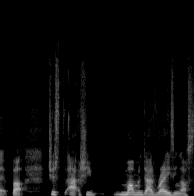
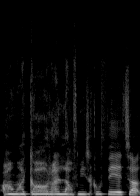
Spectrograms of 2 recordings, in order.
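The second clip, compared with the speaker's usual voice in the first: imitated gushing delight, pitched higher; lightly acted starstruck wonder, higher voice; James, awestruck; 5 semitones higher than usual. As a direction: gush like a newly smitten theatre fan. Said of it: "he was just like".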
